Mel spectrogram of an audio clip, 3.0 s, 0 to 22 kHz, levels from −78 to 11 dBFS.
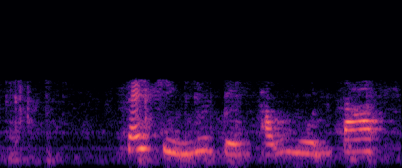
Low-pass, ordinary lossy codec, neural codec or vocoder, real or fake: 3.6 kHz; Opus, 64 kbps; none; real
